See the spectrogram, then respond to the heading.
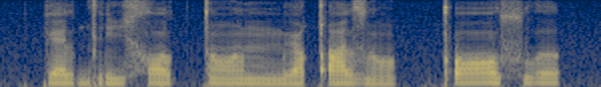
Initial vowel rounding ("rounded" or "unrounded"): unrounded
